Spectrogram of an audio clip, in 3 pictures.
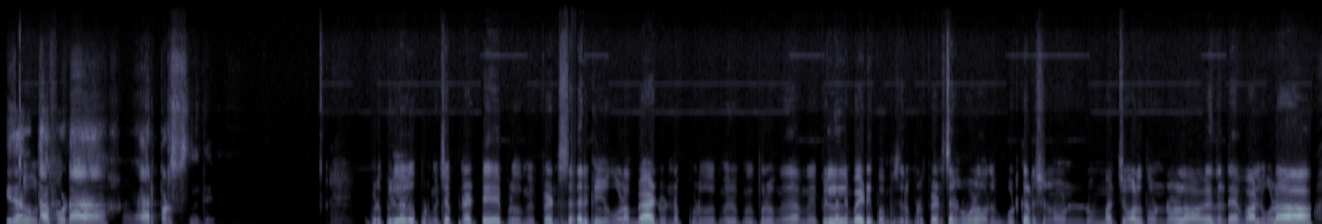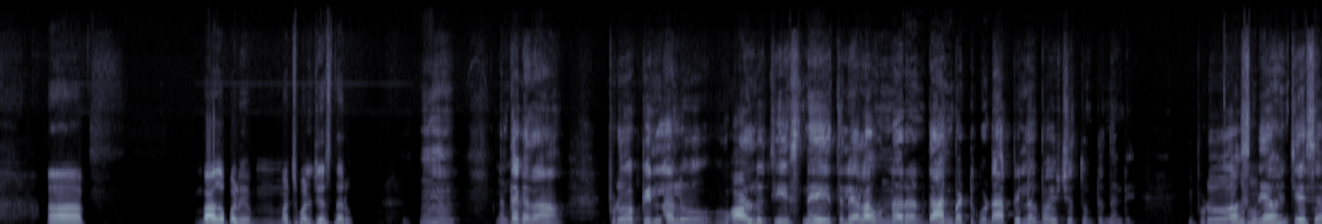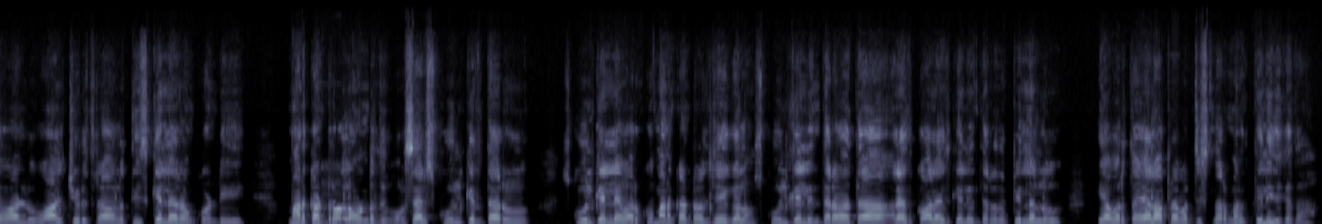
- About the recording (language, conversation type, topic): Telugu, podcast, ఇంట్లో పరిమితులు పెట్టుకోవాలంటే మీరు ఎక్కడ నుంచి మొదలుపెడతారు?
- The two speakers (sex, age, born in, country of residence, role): male, 30-34, India, India, host; male, 55-59, India, India, guest
- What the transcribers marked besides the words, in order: tapping; other background noise; mechanical hum; in English: "ఫ్రెండ్స్ సర్కిల్‌లో"; in English: "బ్యాడ్"; in English: "ఫ్రెండ్స్ సర్కిల్"; in English: "గుడ్ కండిషన్‌లో"; static; in English: "కంట్రోల్‌లో"; in English: "కంట్రోల్"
